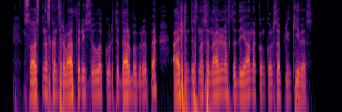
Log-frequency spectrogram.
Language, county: Lithuanian, Vilnius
